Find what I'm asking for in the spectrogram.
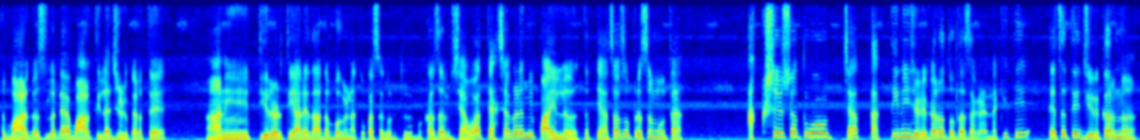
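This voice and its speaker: High-voiced man telling a tense story. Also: moderate pace, clean tone, no room sound. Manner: earnest, emotional, re-enacts family members' words. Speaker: guest telling a personal story. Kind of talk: casual interview storytelling.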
